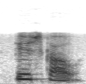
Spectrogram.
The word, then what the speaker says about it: Byskov: Elsa Byskov.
